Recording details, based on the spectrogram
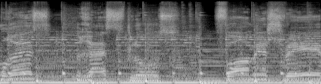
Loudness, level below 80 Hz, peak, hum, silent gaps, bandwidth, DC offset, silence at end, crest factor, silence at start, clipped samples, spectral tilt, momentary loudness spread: -11 LUFS; -18 dBFS; 0 dBFS; none; none; over 20 kHz; under 0.1%; 0 s; 10 dB; 0 s; under 0.1%; -3.5 dB/octave; 3 LU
